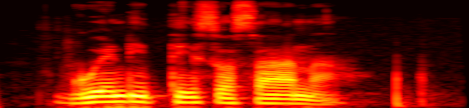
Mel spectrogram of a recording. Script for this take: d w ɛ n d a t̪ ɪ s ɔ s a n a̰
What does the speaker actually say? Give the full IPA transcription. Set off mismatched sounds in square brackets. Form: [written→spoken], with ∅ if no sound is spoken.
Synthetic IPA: [d→ɡ] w [ɛ→e] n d [a→i] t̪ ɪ s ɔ s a n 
